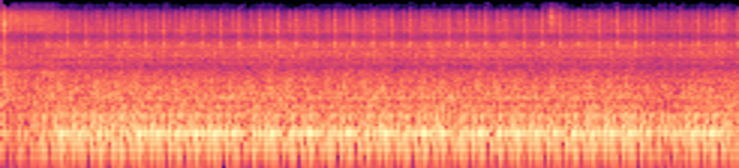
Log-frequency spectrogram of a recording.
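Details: Second-gen Yamaha Virago V-twin, restart after rear-cylinder air/fuel mix adjustment with carbs synced: steady, regular idle thump about four beats a second, both cylinders firing evenly, rpm recovering, no stumbling; running properly.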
